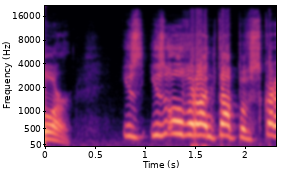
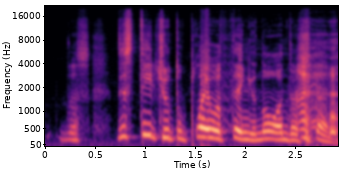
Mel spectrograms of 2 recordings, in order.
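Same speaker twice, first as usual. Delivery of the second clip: clumsy, terrible fake Russian accent; 3 semitones lower than usual. Voicing a character in a role-play scene, in a terrible russian accent. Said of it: "That Russian accent is terrible".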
